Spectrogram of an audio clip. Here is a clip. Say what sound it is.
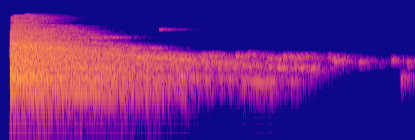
Recording of a hand dryer coming to a halt, processed with a noise limiter, rendering an abstract slow clapped reverberation
abstract, clap, filtered, reverb, shot, slap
